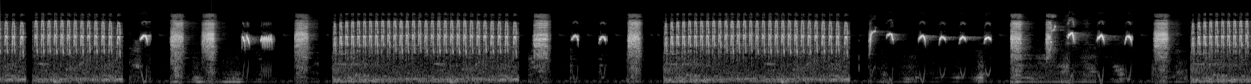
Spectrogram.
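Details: Extended Ashy drongo song: repeated long harsh buzzy rattles interspersed with brief whistled notes, a rapid run of level whistles near the middle, and sharp rasping chips.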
